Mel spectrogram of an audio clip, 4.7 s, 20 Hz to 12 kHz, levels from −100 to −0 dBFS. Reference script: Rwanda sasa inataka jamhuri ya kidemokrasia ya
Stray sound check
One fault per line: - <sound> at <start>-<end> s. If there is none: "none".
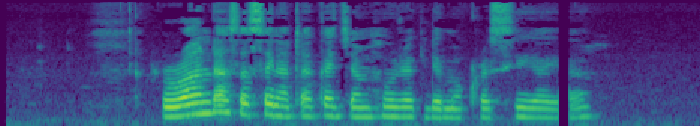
- dropout at 3.7-3.8 s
